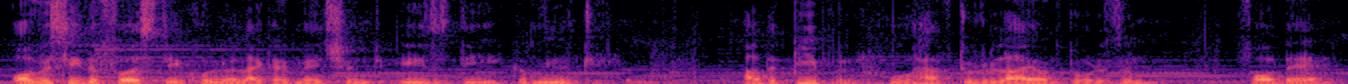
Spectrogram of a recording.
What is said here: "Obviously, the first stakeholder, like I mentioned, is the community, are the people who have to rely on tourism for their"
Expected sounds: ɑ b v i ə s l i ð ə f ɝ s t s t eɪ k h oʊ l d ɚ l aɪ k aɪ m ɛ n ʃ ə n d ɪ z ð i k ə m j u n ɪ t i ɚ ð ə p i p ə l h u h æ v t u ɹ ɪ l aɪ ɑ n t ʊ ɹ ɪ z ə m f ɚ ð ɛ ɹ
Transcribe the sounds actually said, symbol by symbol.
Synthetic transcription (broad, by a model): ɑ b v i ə s l i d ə f ɝ s t s t eɪ k h oʊ l d ɚ l aɪ k aɪ m ɛ n ʃ ə n d ɪ z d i k ə m j u n ɪ t i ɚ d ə p i p ə l h u h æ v t u ɹ ɪ l aɪ ɑ n t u ɹ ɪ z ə m f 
